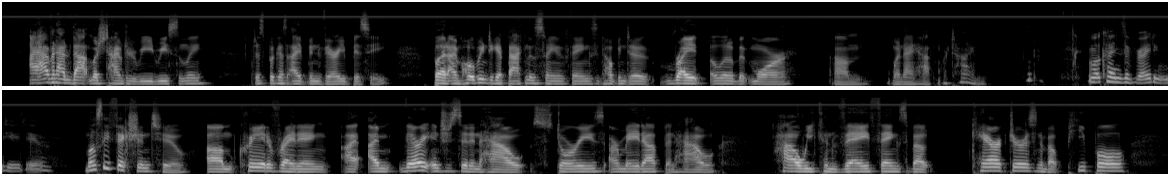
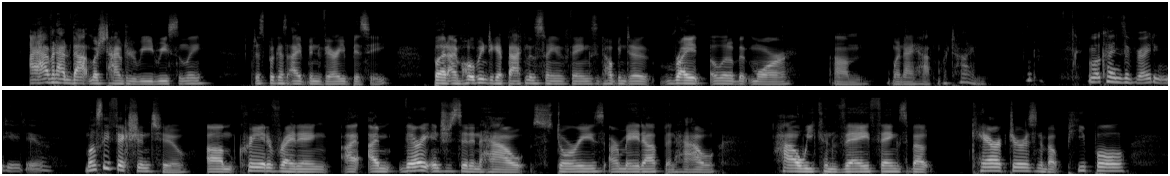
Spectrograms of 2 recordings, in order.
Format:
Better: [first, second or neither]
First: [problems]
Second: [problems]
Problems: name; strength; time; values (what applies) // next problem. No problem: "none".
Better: second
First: high-pitched whine; faint; throughout; 11 kHz, 20 dB below the speech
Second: none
